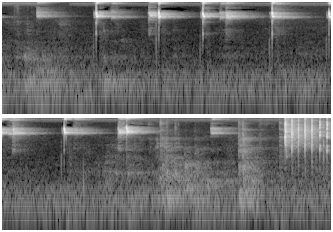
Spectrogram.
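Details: Lovebird song used as a lure to prompt other lovebirds to sing: shrill, high chirps with a sharp downward slur, repeated roughly every half second, ending in a quick buzzy rattling burst.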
